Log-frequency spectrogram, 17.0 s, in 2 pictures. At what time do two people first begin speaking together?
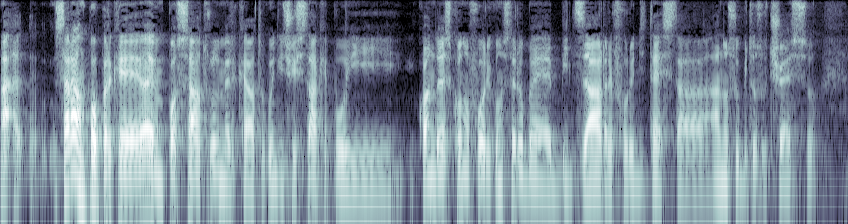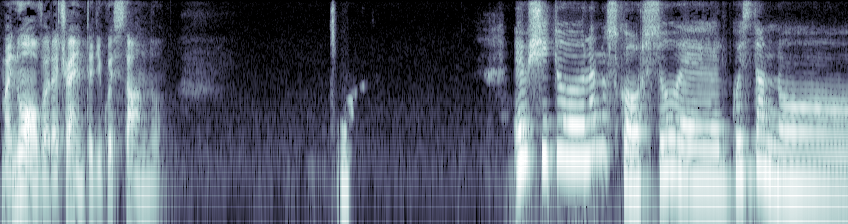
none

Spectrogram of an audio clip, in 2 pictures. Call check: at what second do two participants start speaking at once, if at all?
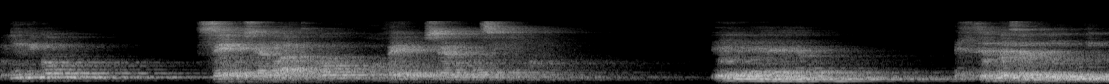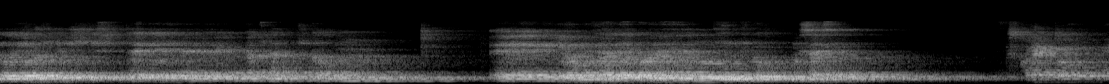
none

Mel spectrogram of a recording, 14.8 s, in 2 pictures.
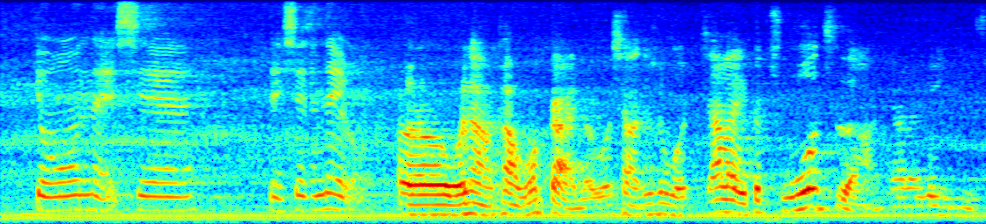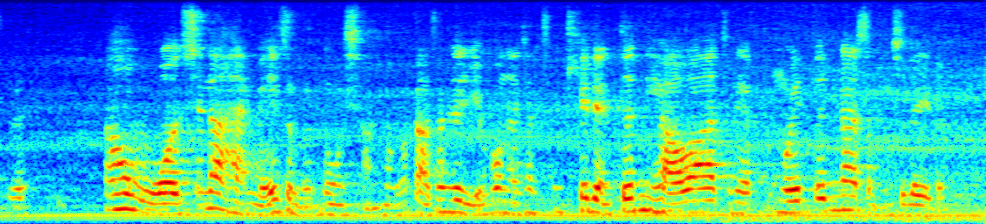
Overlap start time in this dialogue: none

